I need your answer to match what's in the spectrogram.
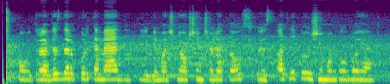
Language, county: Lithuanian, Vilnius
